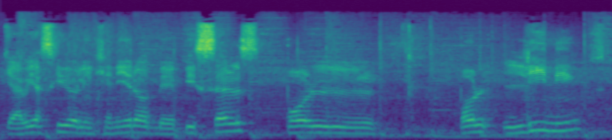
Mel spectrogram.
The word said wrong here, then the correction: Paul Lani: por ahí lo estoy pronunciando mal. Eh, sí, no, perdón, Paul Lani.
